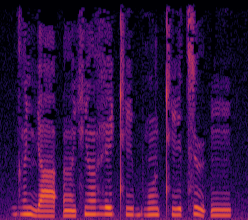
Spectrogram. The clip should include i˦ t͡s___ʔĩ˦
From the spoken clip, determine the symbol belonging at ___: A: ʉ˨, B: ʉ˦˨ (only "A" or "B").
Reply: B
